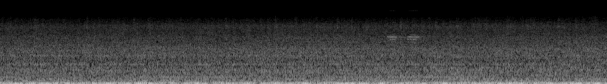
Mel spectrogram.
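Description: Steady low rumble of a car's engine and road noise heard from inside the cabin while driving on a wet road, with a hiss from the tyres on the wet surface. A faint short high chirp about four seconds in.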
